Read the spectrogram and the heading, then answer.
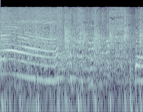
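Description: At a group sharing session, a group applauds a participant with dense, steady clapping that fills the whole clip at an even loudness, while a faint voice or tonal hum carries on underneath.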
